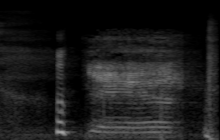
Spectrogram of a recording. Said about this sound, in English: Still a goat. I've never heard that one. No. Wait, are you sure? Yeah, it's a goat.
